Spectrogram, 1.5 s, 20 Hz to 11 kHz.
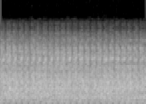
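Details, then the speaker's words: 1966 John Deere 110 garden tractor, 8 hp Kohler single-cylinder, oil not yet changed after sitting, idling: steady even beat with faint light valve ticking on top. "And you can hear the valves ticking a little bit, but"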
